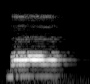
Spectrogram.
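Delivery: ma held flat and high on the first tone. Teaching tones, showing the first tone: high level tone on ma. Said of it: "끝까지 솔음을 유지하는 겁니다. 따라서 일성은 마 이렇게 하는 겁니다".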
